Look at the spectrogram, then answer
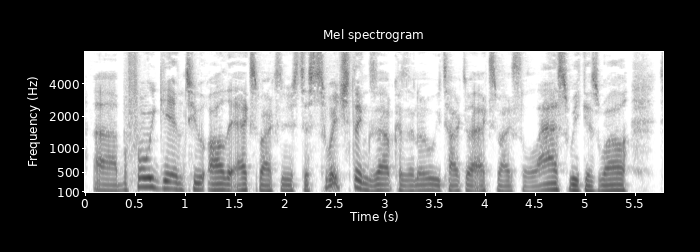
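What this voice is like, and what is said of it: Sick, slightly off-sounding voice. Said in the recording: “I'm a little bit under the weather. My voice is going to sound a little weird.”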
